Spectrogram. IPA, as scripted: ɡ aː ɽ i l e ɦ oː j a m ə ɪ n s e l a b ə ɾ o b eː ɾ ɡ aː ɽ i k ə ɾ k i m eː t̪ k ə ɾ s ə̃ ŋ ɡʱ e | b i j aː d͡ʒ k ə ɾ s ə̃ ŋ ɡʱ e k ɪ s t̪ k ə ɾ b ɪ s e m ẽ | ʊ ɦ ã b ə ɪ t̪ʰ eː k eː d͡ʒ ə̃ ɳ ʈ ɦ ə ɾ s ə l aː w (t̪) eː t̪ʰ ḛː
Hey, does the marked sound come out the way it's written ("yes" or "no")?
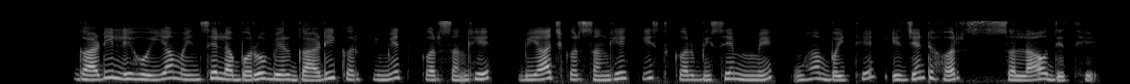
no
